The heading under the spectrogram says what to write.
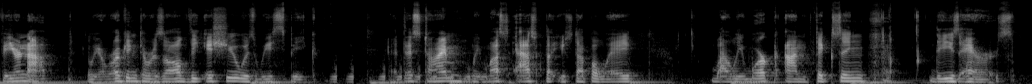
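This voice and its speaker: A man puts on a character voice at a medium pitch, moving at a moderate pace. He leaves long, frequent pauses. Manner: formal, reassuring.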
